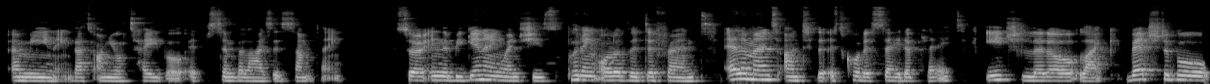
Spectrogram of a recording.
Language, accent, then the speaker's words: English; South Africa; I was born in South Africa, raised in South Africa.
